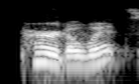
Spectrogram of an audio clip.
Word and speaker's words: Perdelwitz: it's not just you the the correct pronunciation of your last name peritz but I will answer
